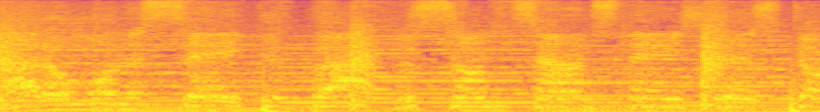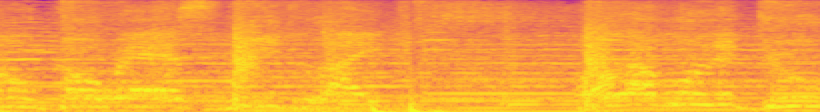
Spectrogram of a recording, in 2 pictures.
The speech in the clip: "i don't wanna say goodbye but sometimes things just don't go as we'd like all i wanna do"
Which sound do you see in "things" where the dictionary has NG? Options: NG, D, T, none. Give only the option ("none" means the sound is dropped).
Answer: none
